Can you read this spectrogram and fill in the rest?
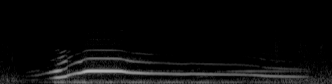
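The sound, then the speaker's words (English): A single wolf howl swells upward, then holds and slowly sinks in pitch for about three seconds, clear over a low background rumble, with no talking. “you, you, shouldn't let wolves raise your children.”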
